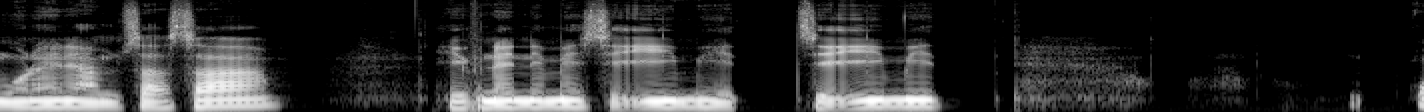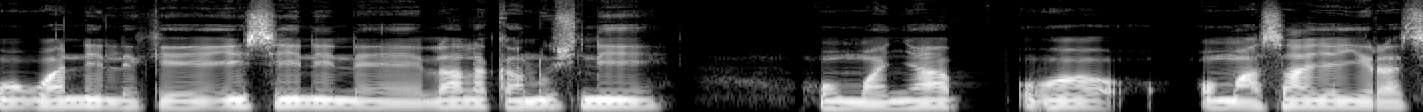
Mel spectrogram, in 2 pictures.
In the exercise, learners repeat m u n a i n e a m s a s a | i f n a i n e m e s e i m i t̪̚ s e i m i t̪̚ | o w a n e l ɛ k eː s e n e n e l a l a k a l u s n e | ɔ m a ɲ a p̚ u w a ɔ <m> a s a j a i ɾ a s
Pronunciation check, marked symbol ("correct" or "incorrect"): correct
